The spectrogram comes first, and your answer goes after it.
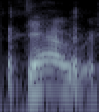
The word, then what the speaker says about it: Daryl: Right, Daryl. It's pronounced Daryl.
